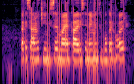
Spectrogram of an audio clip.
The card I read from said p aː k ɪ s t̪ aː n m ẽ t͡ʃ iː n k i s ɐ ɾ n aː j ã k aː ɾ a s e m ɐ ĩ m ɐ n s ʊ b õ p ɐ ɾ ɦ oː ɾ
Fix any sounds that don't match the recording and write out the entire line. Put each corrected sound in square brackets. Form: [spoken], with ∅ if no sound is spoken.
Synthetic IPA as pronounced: p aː k ɪ s t̪ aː n m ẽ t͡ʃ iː n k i s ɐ ɾ [m] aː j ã k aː ɾ [i] s e [n] ɐ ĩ m ɐ n s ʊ b õ p ɐ ɾ ɦ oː ɾ

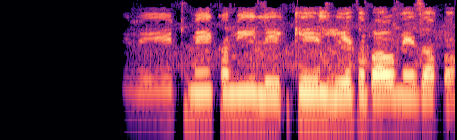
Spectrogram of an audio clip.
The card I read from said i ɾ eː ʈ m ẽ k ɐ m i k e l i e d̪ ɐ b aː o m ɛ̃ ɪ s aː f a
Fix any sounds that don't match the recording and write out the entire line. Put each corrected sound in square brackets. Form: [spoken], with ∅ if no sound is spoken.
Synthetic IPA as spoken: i ɾ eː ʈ m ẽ k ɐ m i k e l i e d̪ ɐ b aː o m [ẽ] ɪ [z] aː f a

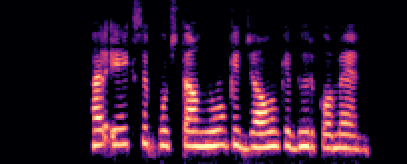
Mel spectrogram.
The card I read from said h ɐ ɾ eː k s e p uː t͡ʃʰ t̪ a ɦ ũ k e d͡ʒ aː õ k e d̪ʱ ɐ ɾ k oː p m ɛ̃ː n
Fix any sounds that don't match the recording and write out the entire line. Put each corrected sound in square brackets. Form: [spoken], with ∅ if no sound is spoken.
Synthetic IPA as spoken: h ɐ ɾ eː k s e p uː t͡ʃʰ t̪ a ɦ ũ k e d͡ʒ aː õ k e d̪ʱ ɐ ɾ k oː [∅] m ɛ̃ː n

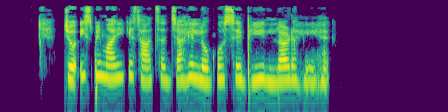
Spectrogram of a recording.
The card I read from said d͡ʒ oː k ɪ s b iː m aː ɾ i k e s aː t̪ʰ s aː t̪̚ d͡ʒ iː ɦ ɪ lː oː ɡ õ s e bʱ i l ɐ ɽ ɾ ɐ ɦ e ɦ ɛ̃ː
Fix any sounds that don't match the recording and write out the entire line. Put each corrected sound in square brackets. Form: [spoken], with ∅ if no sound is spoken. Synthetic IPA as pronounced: d͡ʒ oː [ʔ] ɪ s b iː m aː ɾ i k e s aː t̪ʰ s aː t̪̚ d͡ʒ [aː] ɦ ɪ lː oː ɡ õ s e bʱ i l ɐ ɽ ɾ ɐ ɦ e ɦ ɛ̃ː

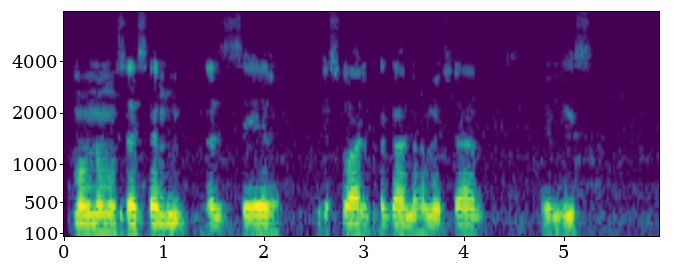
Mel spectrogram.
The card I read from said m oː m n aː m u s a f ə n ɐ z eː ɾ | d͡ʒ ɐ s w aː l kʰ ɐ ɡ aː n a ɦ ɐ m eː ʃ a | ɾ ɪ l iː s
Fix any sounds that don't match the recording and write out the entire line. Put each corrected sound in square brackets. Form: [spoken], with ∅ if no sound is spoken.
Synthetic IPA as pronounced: m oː m n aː m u s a [s] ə n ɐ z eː ɾ | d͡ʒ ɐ s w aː l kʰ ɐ ɡ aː n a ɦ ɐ m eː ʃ a | ɾ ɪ l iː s

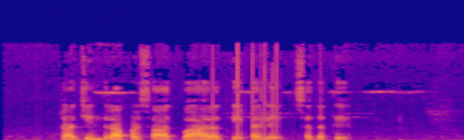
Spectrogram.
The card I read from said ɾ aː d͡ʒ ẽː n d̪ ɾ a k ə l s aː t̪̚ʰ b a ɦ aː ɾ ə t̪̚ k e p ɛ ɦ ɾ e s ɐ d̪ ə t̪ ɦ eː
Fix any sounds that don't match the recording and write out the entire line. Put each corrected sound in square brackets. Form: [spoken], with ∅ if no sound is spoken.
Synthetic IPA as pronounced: ɾ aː d͡ʒ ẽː n d̪ ɾ a [p] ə [ɾ] s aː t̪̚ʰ b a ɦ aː ɾ ə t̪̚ k e p ɛ ɦ [l] e s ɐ d̪ ə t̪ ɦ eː

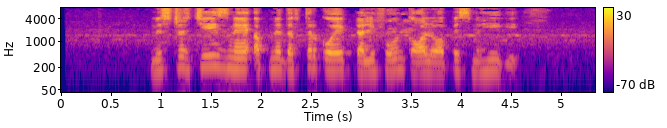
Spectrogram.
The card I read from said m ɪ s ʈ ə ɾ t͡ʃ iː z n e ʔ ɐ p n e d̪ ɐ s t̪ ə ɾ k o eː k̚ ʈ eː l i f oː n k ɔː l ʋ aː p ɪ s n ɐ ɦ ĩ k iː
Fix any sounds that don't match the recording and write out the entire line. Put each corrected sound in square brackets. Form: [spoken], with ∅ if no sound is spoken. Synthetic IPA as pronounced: m ɪ s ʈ ə ɾ t͡ʃ iː z n e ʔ ɐ p n e d̪ ɐ [f] t̪ ə ɾ k o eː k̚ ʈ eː l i f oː n k ɔː l ʋ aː p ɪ s n ɐ ɦ ĩ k iː

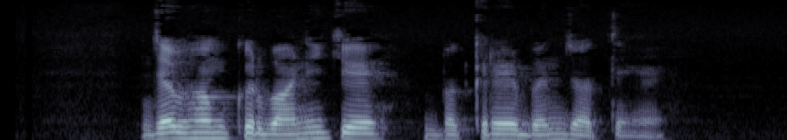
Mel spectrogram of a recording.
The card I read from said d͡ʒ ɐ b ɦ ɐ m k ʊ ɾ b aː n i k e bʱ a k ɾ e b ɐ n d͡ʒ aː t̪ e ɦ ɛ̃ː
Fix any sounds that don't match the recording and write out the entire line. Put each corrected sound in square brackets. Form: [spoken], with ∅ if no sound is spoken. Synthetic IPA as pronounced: d͡ʒ ɐ b ɦ ɐ m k ʊ ɾ b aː n i k e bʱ [ɐ] k ɾ e b ɐ n d͡ʒ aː t̪ e ɦ ɛ̃ː

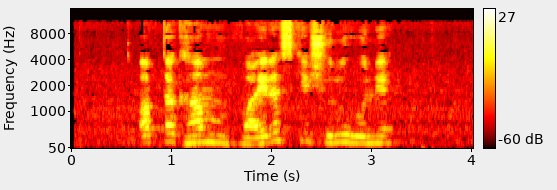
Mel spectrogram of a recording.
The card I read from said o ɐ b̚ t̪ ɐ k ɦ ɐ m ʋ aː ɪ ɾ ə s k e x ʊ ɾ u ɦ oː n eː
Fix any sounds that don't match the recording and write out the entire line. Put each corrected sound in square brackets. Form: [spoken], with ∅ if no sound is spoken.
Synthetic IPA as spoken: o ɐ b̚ t̪ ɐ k ɦ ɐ m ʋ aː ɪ ɾ ə s k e [ʃ] ʊ ɾ u ɦ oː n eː

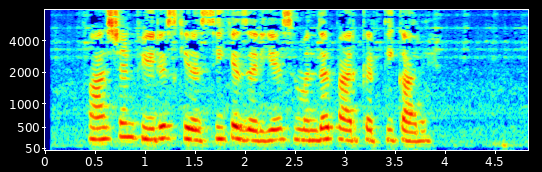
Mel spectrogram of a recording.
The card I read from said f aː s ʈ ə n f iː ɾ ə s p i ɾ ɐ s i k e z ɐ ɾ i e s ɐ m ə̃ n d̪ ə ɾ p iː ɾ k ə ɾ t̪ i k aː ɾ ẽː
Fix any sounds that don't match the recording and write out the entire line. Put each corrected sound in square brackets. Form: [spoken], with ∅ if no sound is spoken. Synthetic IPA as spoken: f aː s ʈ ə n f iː ɾ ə s [k] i ɾ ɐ s i k e z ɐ ɾ i e s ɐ m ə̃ n d̪ ə ɾ p [aː] ɾ k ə ɾ t̪ i k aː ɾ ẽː

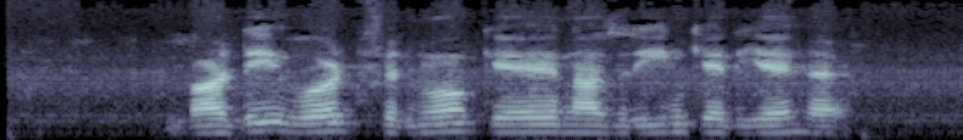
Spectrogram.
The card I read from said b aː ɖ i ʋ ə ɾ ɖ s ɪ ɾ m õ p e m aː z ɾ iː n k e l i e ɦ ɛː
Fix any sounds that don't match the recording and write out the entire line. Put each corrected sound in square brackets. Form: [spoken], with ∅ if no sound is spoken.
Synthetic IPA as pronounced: b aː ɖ i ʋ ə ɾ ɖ [f] ɪ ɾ m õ [k] e [n] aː z ɾ iː n k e l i e ɦ ɛː

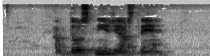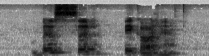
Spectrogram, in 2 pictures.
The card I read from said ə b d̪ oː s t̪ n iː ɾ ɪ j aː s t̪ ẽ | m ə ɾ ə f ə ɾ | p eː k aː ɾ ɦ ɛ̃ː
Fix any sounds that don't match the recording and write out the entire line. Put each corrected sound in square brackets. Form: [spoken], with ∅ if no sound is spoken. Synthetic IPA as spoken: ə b d̪ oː s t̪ n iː ɾ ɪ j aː s t̪ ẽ | [b] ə ɾ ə [s] ə ɾ | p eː k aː ɾ ɦ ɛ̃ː

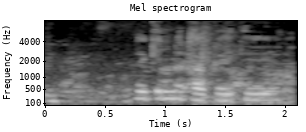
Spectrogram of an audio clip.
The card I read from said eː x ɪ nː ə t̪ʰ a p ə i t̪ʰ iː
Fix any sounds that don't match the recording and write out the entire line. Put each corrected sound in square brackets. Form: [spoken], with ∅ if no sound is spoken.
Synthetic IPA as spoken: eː [k] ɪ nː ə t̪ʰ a [k] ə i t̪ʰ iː

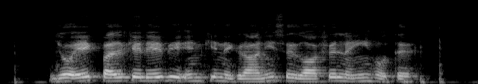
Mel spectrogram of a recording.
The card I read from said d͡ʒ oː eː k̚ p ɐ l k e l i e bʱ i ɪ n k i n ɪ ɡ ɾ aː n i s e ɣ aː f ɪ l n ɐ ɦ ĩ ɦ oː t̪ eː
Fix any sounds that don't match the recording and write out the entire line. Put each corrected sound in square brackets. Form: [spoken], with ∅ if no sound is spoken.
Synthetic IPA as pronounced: d͡ʒ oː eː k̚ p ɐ l k e l i e bʱ i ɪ n k i n ɪ ɡ ɾ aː n i s e ɣ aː f ɪ l n ɐ ɦ ĩ ɦ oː t̪ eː

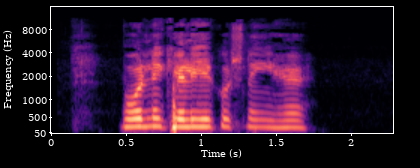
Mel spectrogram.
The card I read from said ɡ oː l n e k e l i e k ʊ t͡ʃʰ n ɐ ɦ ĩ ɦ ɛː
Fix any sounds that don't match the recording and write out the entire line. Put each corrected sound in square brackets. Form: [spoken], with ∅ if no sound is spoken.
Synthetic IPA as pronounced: [b] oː l n e k e l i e k ʊ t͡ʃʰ n ɐ ɦ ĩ ɦ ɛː

